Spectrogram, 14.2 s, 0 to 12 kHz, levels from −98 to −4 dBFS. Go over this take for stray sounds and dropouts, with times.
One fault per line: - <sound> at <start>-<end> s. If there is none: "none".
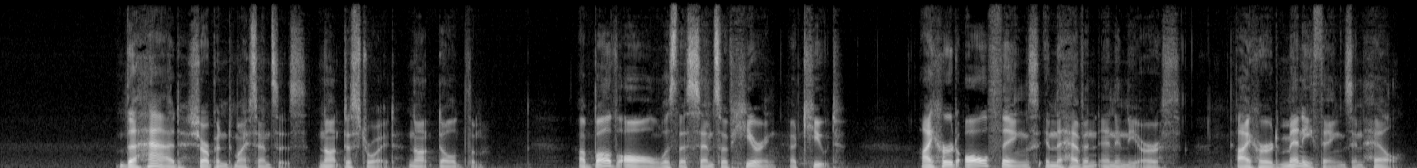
none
